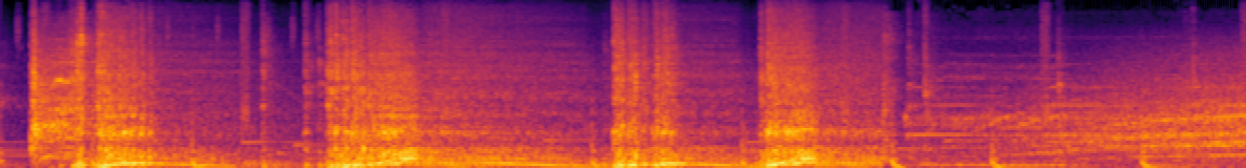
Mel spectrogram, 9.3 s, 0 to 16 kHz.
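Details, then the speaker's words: Turbo Foxbody at startup just after fitting an EGR block-off plate, with about 10 psi boost mentioned: catches quickly, sharp clean blips, then a steady idle with audible turbo sound. Normal startup and idle. "I love the fact that you can hear the um the turbo sound like like coming straight up and out so she sounds good she's idling great"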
